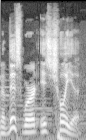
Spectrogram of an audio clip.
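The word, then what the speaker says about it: cholla: in the southwest so I understand the correct pronunciation of this word is Choya it's a type of wood price how about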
